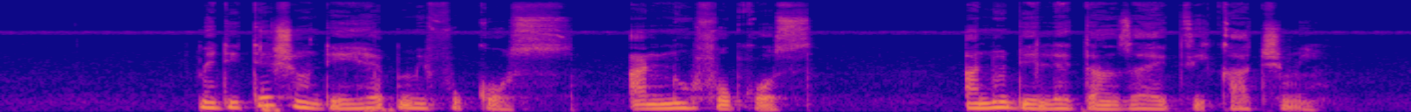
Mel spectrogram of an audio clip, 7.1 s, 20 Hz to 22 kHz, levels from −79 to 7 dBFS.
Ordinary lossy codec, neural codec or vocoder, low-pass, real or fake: none; vocoder, 48 kHz, 128 mel bands, Vocos; none; fake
